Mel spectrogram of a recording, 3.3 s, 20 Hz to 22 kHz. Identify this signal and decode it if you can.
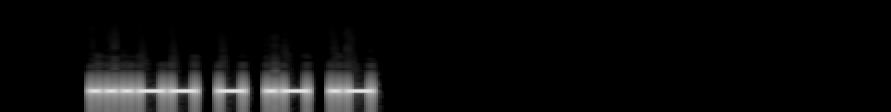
Morse code, heard as a keyed tone, about 39 wpm, 700 Hz. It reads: 3TAA
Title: Common Cut Numbers - 4-Digit 40wpm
